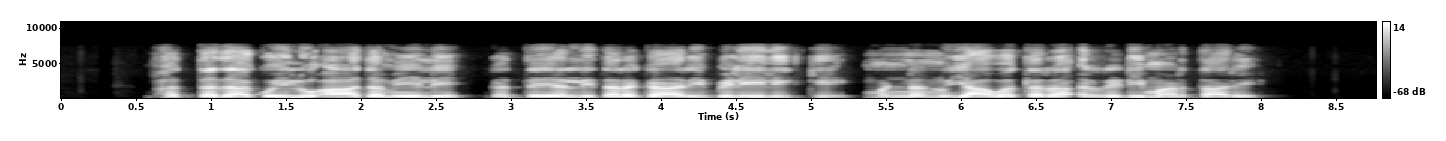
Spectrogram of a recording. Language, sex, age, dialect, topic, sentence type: Kannada, male, 51-55, Coastal/Dakshin, agriculture, question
